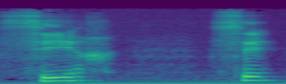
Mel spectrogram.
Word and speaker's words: circuit: Ou encore, alors, un circuit, C-I-R, cir, C-U-I-T, circuit. Donc avec ces fameux T qu'on ne prononce jamais.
